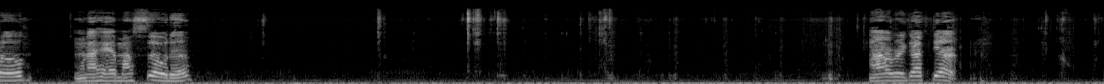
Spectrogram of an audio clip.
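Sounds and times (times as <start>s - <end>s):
chewing crunchy chip: 4.6s - 8.7s, 9.6s - 11.0s.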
